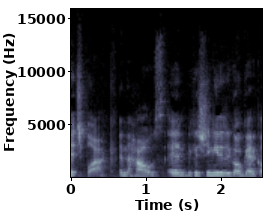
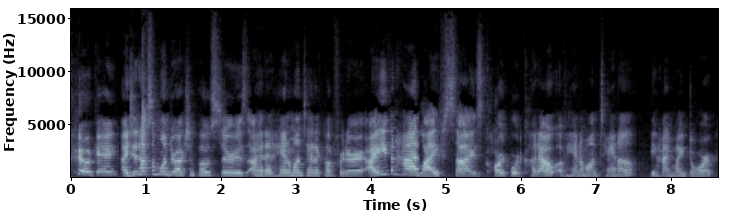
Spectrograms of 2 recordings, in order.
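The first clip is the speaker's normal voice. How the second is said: ordinary delivery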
